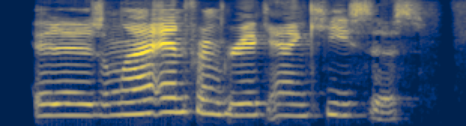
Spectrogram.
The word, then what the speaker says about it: Anchises: The next word is Anchises. Anchises. It can also pronounce Anchises.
